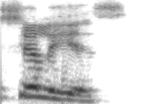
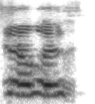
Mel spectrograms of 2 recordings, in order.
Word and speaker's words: Chillis: But I said it wrong. I said Chilius. Yeah, it It's was Chillis.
